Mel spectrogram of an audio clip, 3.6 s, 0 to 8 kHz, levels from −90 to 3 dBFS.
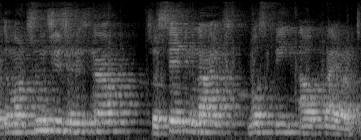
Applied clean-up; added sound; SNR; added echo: neural separator model SepFormer DNS4.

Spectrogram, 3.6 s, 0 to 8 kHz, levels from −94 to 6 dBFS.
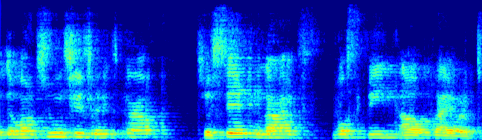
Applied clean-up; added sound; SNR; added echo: neural mask model DeepFilterNet 3.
